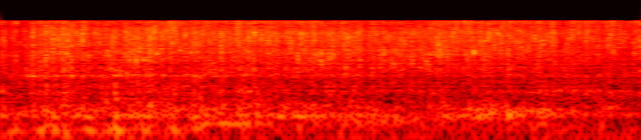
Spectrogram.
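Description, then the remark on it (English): Water pours steadily into a bottle with a hole covered by a finger, filling it right to the top; a continuous splashing, gurgling rush for several seconds with no talking over it. “if you'd like to fill the bottle up with water”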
